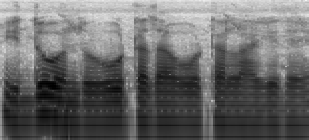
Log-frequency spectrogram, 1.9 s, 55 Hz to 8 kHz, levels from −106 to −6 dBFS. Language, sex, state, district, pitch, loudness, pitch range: Kannada, male, Karnataka, Koppal, 100 Hz, -17 LUFS, 95-110 Hz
